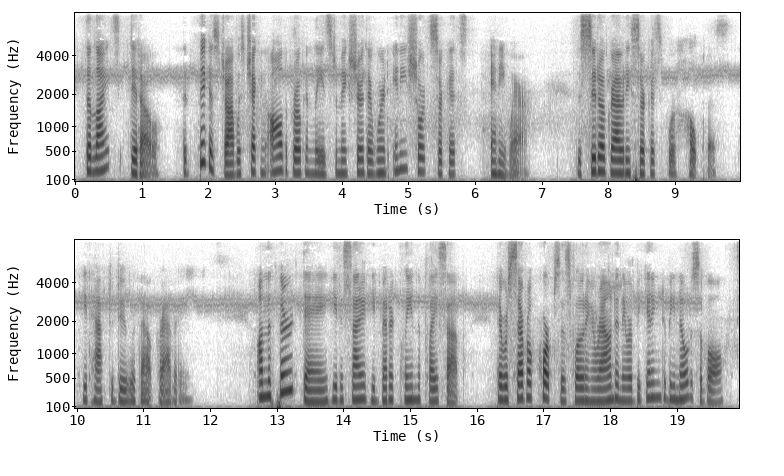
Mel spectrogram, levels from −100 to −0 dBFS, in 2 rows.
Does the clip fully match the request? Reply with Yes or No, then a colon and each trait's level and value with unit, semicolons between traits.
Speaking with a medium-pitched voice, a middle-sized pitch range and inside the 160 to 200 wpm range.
Yes: medium, 180 Hz; average, 3.1 semitones; average, 170 wpm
